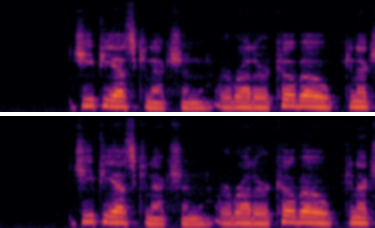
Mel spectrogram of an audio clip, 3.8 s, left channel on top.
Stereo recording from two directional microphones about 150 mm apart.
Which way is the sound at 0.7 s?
5° right (ahead or behind).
